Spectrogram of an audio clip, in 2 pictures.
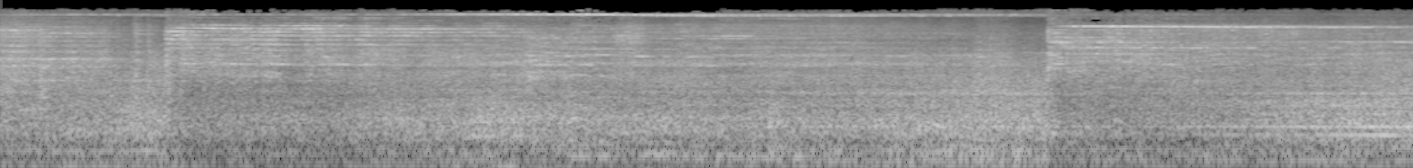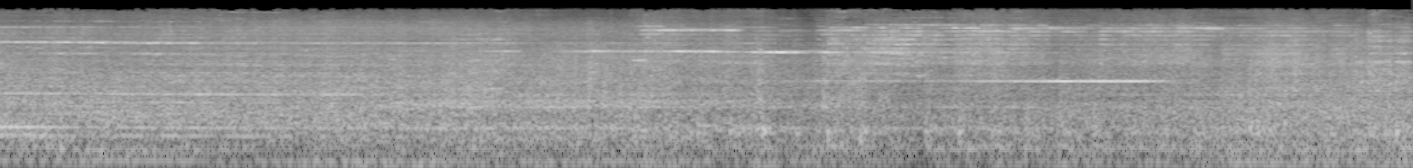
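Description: Double-stack container freight train rolling past at close range: a steady rumble and clatter of the well cars, with high, thin wheel squeals that come and go.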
